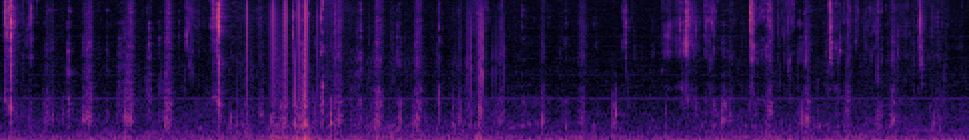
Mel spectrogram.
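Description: A person chewing and crunching a mouthful of raw cucumber close to the microphone, with many small wet mouth clicks and smacks throughout.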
